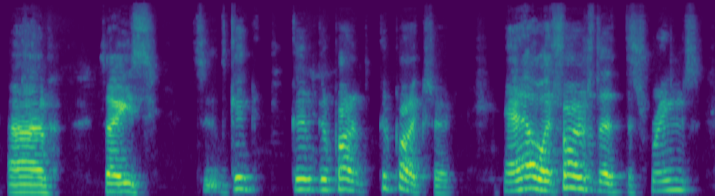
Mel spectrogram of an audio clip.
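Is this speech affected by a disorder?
Yes: spastic quadriplegia cerebral palsy.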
